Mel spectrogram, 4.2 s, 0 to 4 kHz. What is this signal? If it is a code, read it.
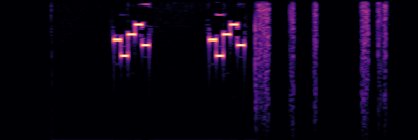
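Five-tone selective call (ZVEI), heard as quick runs of five tones, tones of about 70 ms. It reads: 85997 85997
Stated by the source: ZVEI five-tone selective call 85997 received on an SDR.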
